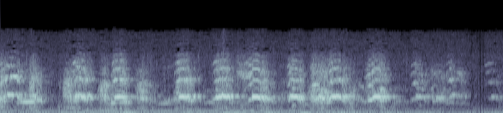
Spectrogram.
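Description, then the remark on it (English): A hound, sniffing a shirt to pick up a scent on a trail, barks and whimpers in a rapid series of high, yelping bursts, loud, with short pauses between cries and a low steady hum underneath. “Come on, hound, sniff. Take another smell of this shirt.”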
